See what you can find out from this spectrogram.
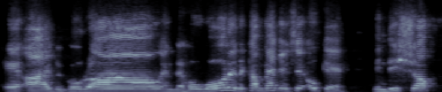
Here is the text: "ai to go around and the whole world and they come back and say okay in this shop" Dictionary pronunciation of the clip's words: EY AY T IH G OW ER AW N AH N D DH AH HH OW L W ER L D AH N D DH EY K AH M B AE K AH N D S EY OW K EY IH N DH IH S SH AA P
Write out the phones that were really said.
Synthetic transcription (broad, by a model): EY AY T IH G OW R AW N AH N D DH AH HH OW L W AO D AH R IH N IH K AH M B AE K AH N S EY OW K EY IH N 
